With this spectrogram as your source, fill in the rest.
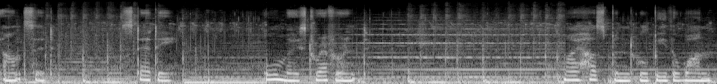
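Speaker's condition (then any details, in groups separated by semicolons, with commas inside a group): No condition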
